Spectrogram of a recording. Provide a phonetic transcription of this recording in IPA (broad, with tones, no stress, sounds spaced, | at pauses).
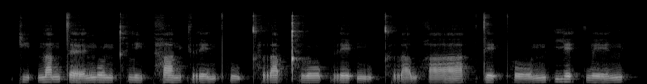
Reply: k i˨˩ t̚ n a˦˥ n t ɛː˩˦ ŋ o˧ n kʰ l i˨˩ t̚ h a˧ n k r e˩˦ n pʰ u˨˩ ʔ kʰ r a˥˩ p̚ kʰ l oː˦˥ p̚ r e˥˩ ʔ ŋ u˨˩ ʔ kʰ r a˨˩ w h aː˦˥ | t e˨˩ ʔ pʰ o˩˦ n | j e˥˩ ʔ k w e˩˦ n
